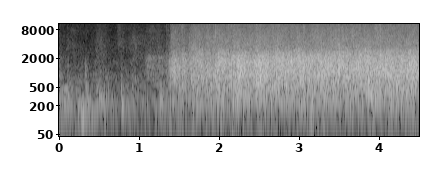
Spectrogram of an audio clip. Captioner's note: audience clapping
